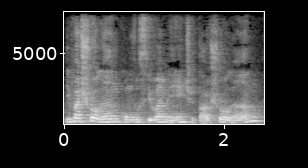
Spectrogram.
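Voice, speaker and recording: A man's voice: high voice, animated, fairly quick, dark tone. A Brazilian man telling a religious story in a casual, chatty way, peppering it with tag questions. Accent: Brazilian Portuguese. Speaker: spiritual speaker. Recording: roomy echo.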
